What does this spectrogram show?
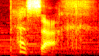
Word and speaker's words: Pesach: The first syllable is pronounced Peh, mitsuyan. It's the Pay with the segol under it. Peh. And the second syllable? Very good. Sach. Sach. The samech with the patach followed by a chet, making one syllable sach. You put the word together and you get Pesach. Pesach.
